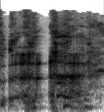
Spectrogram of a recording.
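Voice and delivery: choking cough after a swig; acted cough. Host showing how spirits hurt him, acted cough. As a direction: cough as if the drink burns. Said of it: "I go like".

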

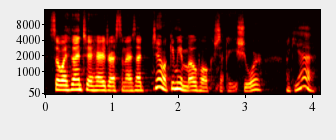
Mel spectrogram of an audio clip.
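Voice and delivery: normal talking voice

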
